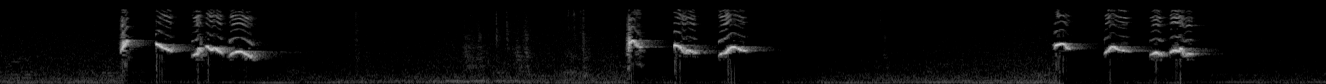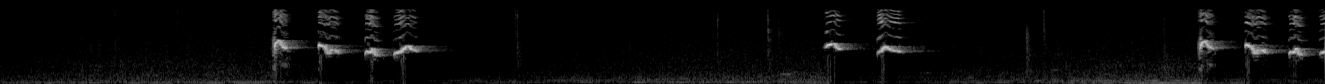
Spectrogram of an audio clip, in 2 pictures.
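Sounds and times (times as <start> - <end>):
red-throated parrotfinch Erythrura psittacea calling: 1.2 - 2.8, 6.2 - 7.7, 10.5 - 12.2, 16.0 - 17.7, 21.5 - 22.6, 25.2 - 26.5.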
